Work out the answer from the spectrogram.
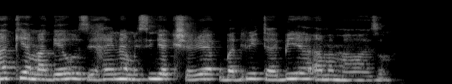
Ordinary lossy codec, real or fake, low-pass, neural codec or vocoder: Opus, 24 kbps; fake; 9.9 kHz; autoencoder, 48 kHz, 128 numbers a frame, DAC-VAE, trained on Japanese speech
